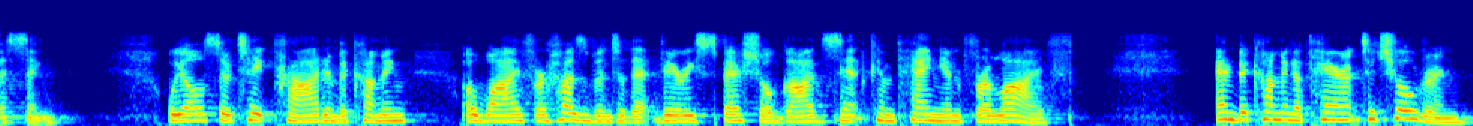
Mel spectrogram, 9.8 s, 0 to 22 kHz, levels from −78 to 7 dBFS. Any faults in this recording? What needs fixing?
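The whole clip runs through the AMR wideband (HD Voice) codec, and it's badly squeezed: the speech sounds rough and raspy, with nothing above about 7.3 kHz. That harsh, buzzy texture fits the lowest 6.6 kbit/s mode, where the pulse model runs short of bits. To prevent it, negotiate 12.65 kbit/s or higher on the link.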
